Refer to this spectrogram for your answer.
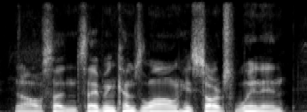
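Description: With a Southern US accent, a man speaks at a moderate pace in a very deep, low pitch and monotone, flat intonation, on a very clean recording with a silent background. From Alabama, Tuscaloosa. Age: 30s. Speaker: father. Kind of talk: casual chat.

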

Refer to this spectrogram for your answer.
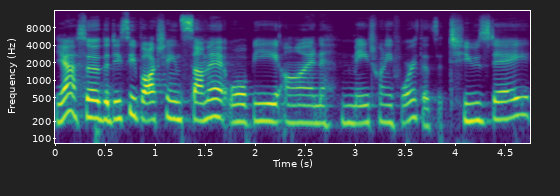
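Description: A woman speaks with an American accent in an ordinary speaking voice. Her pitch is medium, with fairly even intonation. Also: very clean recording, silent background. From Florida, US. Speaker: founder of a trade association. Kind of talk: interview.

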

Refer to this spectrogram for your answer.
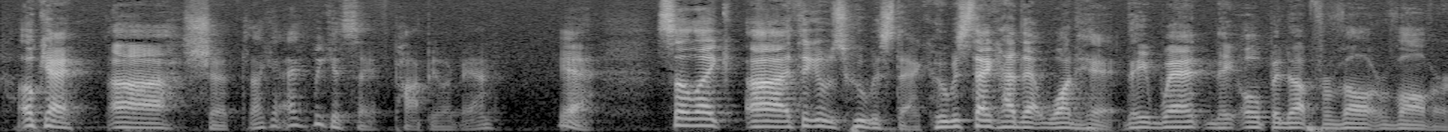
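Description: There is vocal fry in this man's voice, with very wide pitch swings and big swings in loudness. The recording is very clean, with a silent background. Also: medium pitch for a man, fairly quick pace. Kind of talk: casual chat. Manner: casual, swears often.

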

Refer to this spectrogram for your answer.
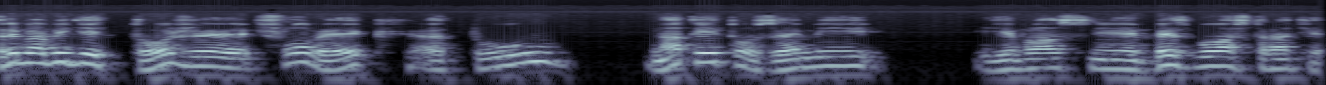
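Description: This man has a fairly high pitch and lively intonation. He speaks at a very slow pace. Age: 60s. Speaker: Orthodox priest. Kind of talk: interview.

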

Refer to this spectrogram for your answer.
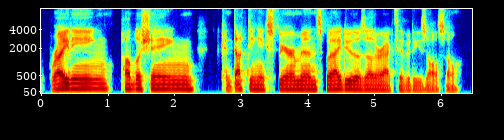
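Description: In a very clean recording with a silent background, a man with an unremarkable speaking voice keeps his intonation fairly even. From Ohio, Youngstown area. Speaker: special education professor. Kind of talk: interview.

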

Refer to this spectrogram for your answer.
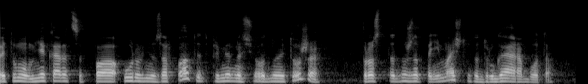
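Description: In a dry, close recording with no echo, a man talks at a very fast pace and a fairly high pitch. His tone is dark and mellow, with fairly even intonation. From northern Russia, Arkhangelsk region. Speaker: tech product director. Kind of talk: interview.

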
